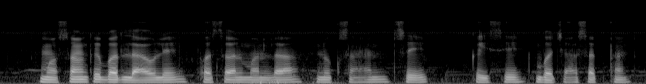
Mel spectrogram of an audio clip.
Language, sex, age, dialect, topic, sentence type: Chhattisgarhi, male, 18-24, Central, agriculture, question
